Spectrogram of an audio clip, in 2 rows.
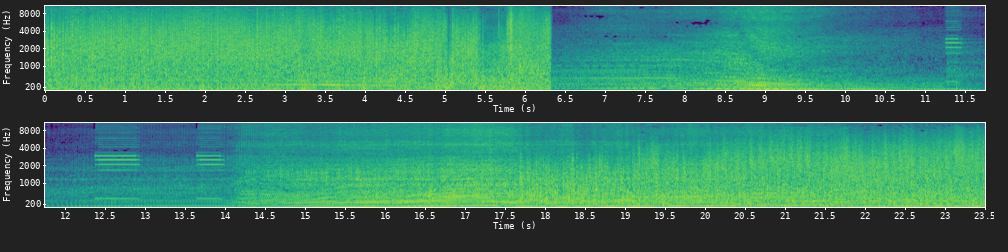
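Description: Motorcycle at speed with heavy wind rush on the microphone, cut off abruptly about six seconds in. A Suzuki GS150's single-cylinder four-stroke engine then revs once. Three short beeps follow, and the engine pulls away hard, its pitch climbing and dropping through several gear changes before the wind rush builds again.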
